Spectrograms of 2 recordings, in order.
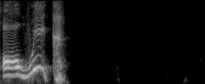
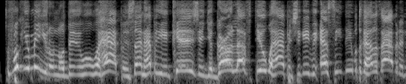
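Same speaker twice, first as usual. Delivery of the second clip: alarmed questioning; 6 semitones higher, faster than usual. Acted. Acted friend questioning the crier.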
